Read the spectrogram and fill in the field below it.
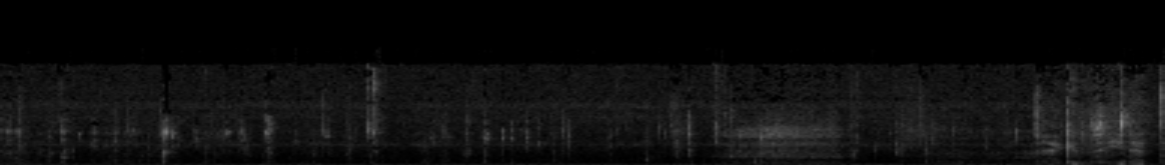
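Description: Italian nougat studded with nuts being chewed close up in a quiet ASMR setting, with soft crunchy mouth sounds and small clicks that grow denser near the end, over a low steady hum.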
